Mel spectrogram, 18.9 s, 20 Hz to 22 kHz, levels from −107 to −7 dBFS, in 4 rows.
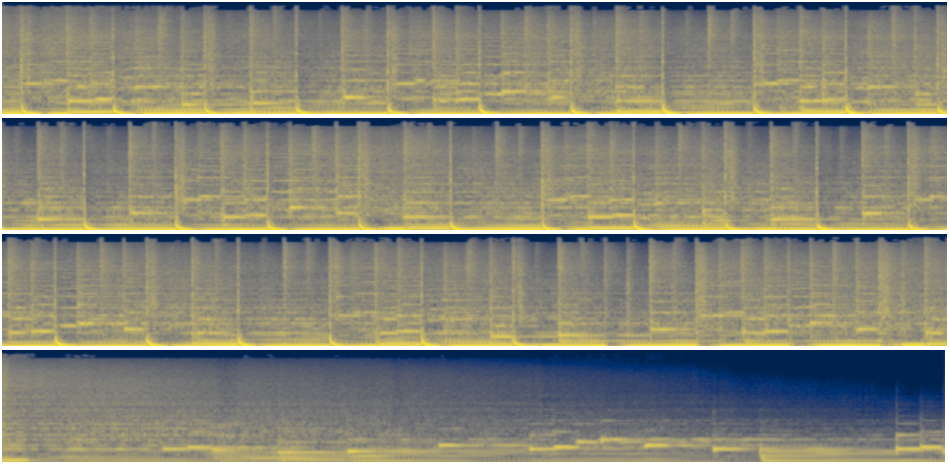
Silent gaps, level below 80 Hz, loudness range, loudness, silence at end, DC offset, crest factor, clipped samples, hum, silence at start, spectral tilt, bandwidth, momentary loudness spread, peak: none; -18 dBFS; 10 LU; -18 LUFS; 0 s; under 0.1%; 10 dB; under 0.1%; none; 0 s; -5 dB/octave; 18.5 kHz; 11 LU; -6 dBFS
